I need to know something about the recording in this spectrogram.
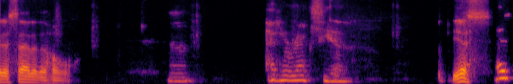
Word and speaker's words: ataraxia: I have two words for 2021: ataraxia and compassion. That's the only two things that are going to get us out of the hole. Ataraxia.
